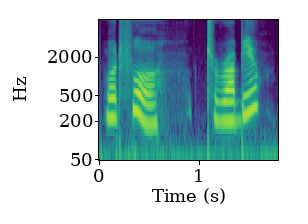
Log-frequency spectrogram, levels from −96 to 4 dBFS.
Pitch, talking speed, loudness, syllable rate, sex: 235 Hz, 135 wpm, -16 LUFS, 4.2 syllables/s, female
